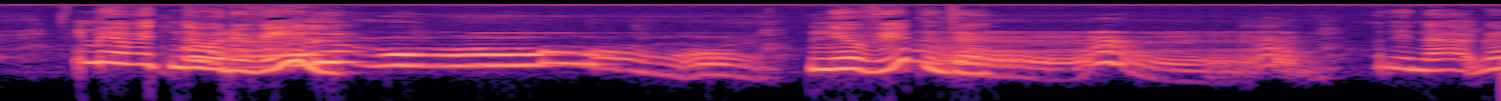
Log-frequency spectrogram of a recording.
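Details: Begging for cheese doodles, a white female Siberian Husky talks in long, wavering, yowling phrases with held tones and sliding pitch, broken by short pauses, while a person chats back.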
